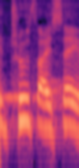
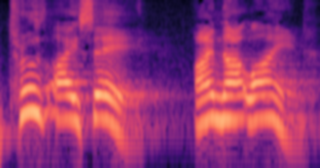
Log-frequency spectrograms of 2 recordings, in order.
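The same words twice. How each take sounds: First: Said in the usual way. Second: Slow, weighty stress on "Truth" and "not"; emphatic doubled phrase. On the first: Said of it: "it would be okay just to say". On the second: Shown as a demonstration. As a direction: lean hard on "Truth I say", then "I'm not lying". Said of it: "he says it again for emphasis".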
